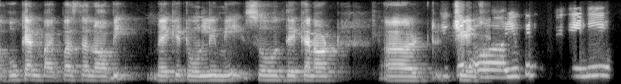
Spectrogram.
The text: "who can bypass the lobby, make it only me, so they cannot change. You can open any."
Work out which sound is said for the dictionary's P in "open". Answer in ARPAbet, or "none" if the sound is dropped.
none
